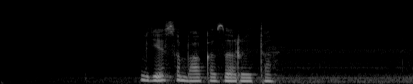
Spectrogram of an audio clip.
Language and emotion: Russian, neutral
